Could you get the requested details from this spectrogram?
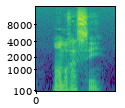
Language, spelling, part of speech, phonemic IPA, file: French, embrasser, verb, /ɑ̃.bʁa.se/, Fr-embrasser.ogg
- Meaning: 1. to hug, embrace (to affectionately wrap one's arms around another) 2. to kiss (to touch with the lips)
